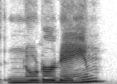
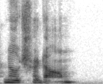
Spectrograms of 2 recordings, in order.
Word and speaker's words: Notre Dame: We're saying it very, you say it very Midwest. It's Notre Dame, not Notre Dame.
